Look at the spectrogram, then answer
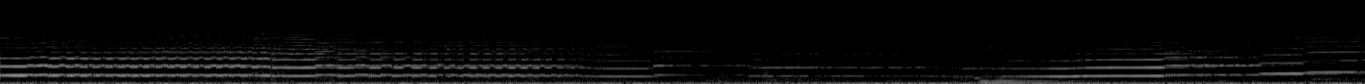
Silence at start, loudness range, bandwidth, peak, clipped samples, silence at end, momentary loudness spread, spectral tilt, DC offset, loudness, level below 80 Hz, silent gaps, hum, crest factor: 0 s; 13 LU; 7.8 kHz; -28 dBFS; under 0.1%; 0 s; 16 LU; -6.5 dB/octave; under 0.1%; -45 LUFS; -50 dBFS; none; none; 16 dB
